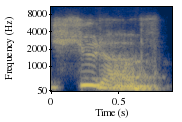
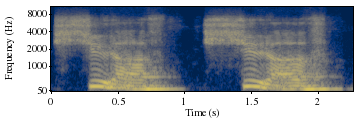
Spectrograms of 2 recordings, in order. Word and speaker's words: should have: should have, which is should have. That's what it meant in the previous example, that the H is no longer present. It doesn't sound, it doesn't exist. Should have.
